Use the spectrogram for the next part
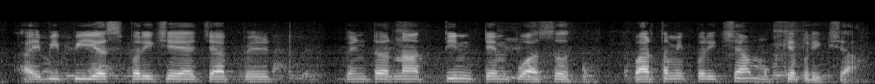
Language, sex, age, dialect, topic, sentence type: Marathi, male, 25-30, Southern Konkan, banking, statement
